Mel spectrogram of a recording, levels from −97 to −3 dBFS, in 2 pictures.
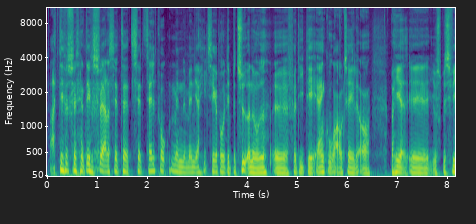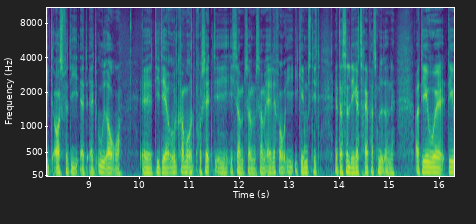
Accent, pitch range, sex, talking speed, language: native, 95-110 Hz, male, 245 wpm, Danish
